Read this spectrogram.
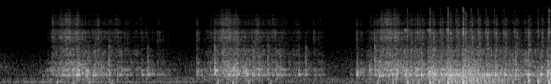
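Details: Murray 20-inch 3.75 hp push mower, long dormant with stuck-open intake valve freed, new carb diaphragm, primed, tank cleaned: three recoil pulls, quick rattling crank each, never catches; cranks but won't start, owner suspects wet or fouled spark plug.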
